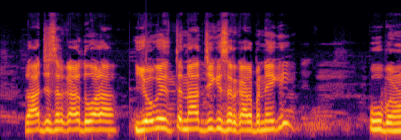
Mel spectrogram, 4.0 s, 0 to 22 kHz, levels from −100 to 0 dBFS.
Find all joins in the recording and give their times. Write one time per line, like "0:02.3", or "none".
0:01.2

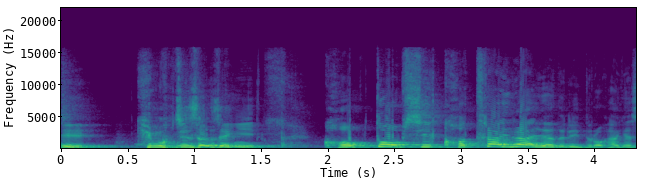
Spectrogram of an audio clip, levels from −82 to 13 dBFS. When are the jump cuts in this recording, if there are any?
none

